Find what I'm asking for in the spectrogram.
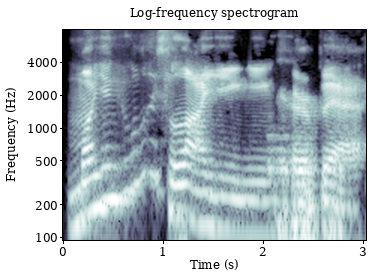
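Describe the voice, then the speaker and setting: Slow, animated non-native male narrator. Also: medium pitch. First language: not English. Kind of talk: dramatized horror story narration. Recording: loud music behind the voice.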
